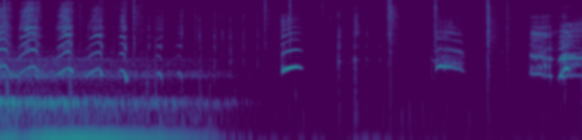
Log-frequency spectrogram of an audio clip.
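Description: Bird calls: a quick run of honking, rise-and-fall calls, about three a second, thinning out to a few single calls spaced a second or more apart. Under the first run, a loud rushing noise fades away over the first two seconds.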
